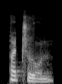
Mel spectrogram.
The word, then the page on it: patroon: Indian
